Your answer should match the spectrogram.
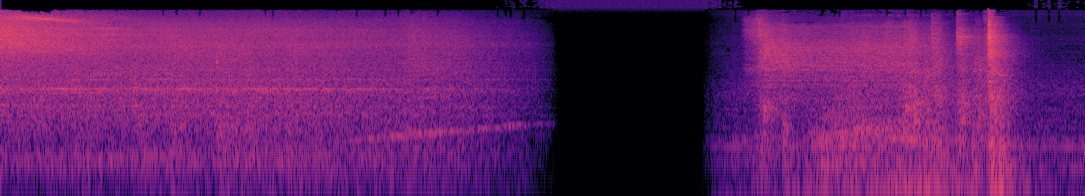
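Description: A train about to depart rumbles steadily with a faint whining tone rising beneath it, then after a brief silence comes a busier stretch of clunks and door-like thuds over the continuing engine noise.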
